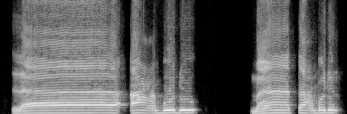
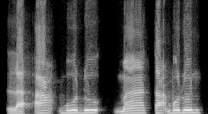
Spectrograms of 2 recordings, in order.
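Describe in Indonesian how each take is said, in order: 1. Vokal pada la dibaca panjang. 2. Vokal pada la dibaca pendek.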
